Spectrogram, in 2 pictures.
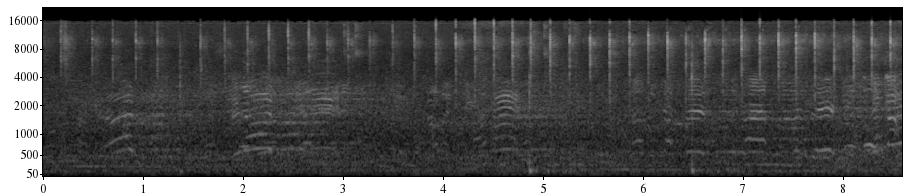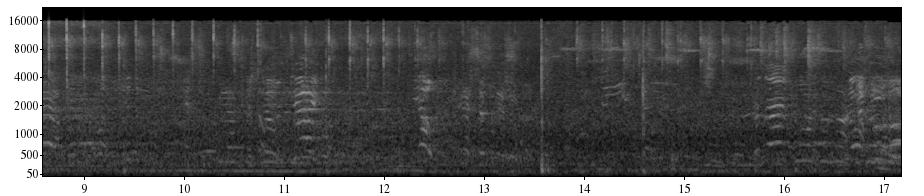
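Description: Football players shouting and calling to each other on the pitch during open play, with a few sharp thuds of the ball being kicked.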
